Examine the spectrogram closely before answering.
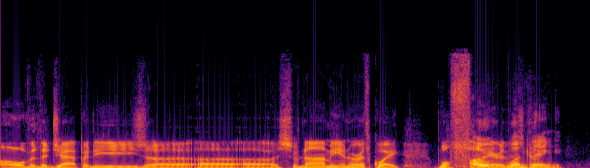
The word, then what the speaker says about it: tsunami: the Japanese uh uh tsunami, an earthquake will fire this. One thing, you know, I keep hearing tsunami, but do you see it printed? It's there's a T in front. Tsunami.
